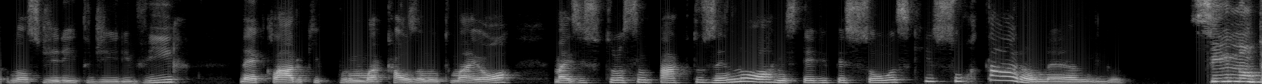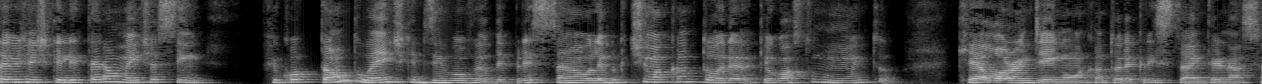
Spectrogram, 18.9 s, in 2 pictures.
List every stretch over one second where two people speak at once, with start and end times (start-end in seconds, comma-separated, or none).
none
